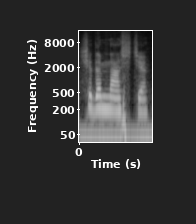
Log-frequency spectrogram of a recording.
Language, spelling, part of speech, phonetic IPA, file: Polish, siedemnaście, adjective, [ˌɕɛdɛ̃mˈnaɕt͡ɕɛ], Pl-siedemnaście.ogg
